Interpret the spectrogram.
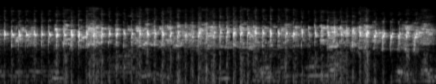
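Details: Falling-asleep chatter of a lovebird, used as a lure for birds slow to sing: an unbroken high, buzzy trill of quick repeated notes, with faint low background sounds beneath.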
